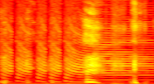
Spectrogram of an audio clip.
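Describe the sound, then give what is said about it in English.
An air horn blast from a phone app: a rapid run of short, buzzy horn pulses, each sliding downward in pitch, with a louder, brighter blast in the middle and a shorter one near the end. “I didn't actually know the air horn went off. I have an air horn app.”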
